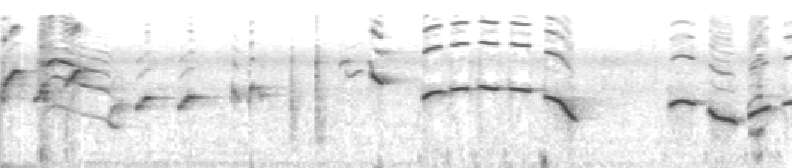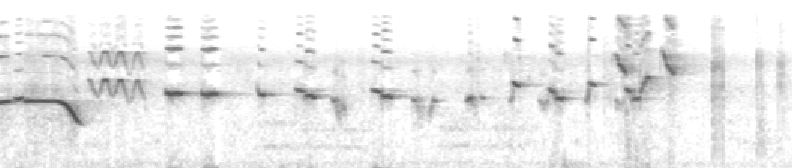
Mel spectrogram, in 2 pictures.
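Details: Bali myna from Bali, in a masteran recording used to train songbirds, sings loud, clear whistled phrases. They slur down and up and are mixed with sharp clicks and rapid harsh notes in dense bursts with short pauses.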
